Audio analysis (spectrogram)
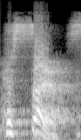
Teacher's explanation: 햇살, 쌀이니까 시옷이 쌍시옷 됐잖아. 된소리 변했지? 두 개 명사 결합이지?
